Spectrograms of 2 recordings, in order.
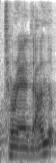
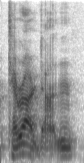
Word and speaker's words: Pteranodon: I might sound different it's actually spelled different with a silent P at the front like in pterodactyl Pteranodon or Pteranodon and it's kind of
